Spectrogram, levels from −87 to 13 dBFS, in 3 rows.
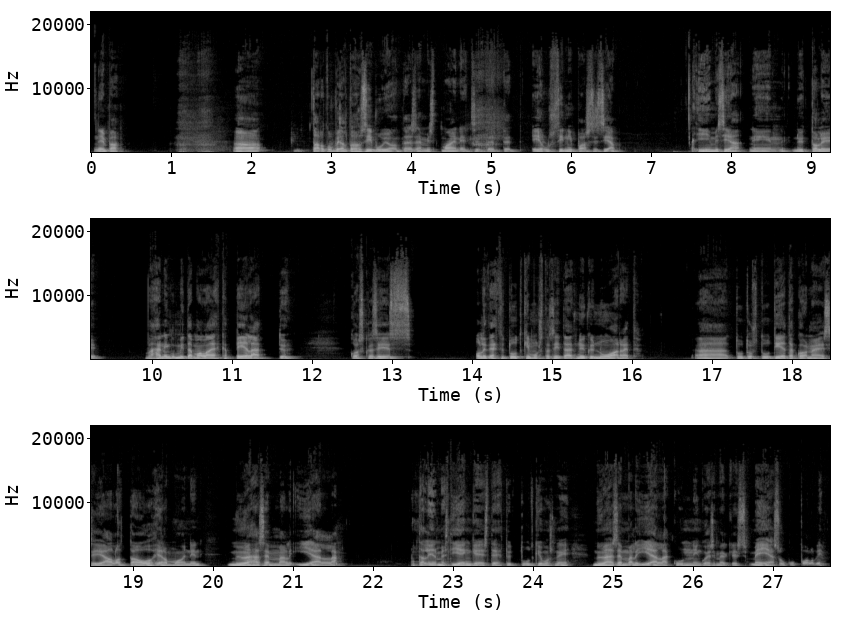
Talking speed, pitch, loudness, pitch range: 115 wpm, 105 Hz, -24 LUFS, 95-115 Hz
